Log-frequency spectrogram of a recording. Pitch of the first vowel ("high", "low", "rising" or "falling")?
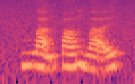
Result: low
